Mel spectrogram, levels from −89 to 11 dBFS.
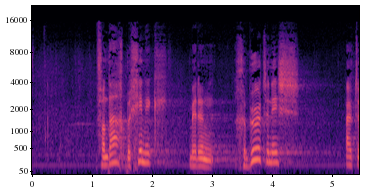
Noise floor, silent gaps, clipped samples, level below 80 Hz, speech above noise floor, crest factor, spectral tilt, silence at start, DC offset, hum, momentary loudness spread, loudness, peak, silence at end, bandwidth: -51 dBFS; none; under 0.1%; -64 dBFS; 27 dB; 20 dB; -3.5 dB/octave; 0 s; under 0.1%; none; 21 LU; -24 LUFS; -6 dBFS; 0 s; 15.5 kHz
